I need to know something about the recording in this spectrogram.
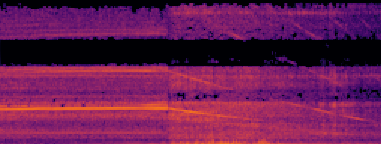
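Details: Magtec angle grinder after repair of rough running and a suspected internal burn, reassembled and test run: clean, steady high-pitched whine at full speed, then a smooth spin-down with no rattle or grinding; healthy.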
